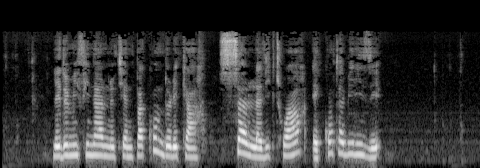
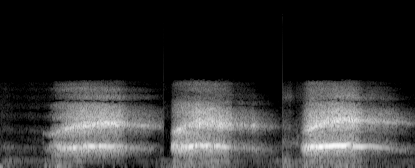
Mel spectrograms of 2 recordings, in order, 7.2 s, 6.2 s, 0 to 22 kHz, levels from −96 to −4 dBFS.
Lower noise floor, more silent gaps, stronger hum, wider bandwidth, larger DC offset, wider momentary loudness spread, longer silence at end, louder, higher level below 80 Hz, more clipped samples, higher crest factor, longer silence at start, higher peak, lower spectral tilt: about the same, -65 dBFS vs -62 dBFS; neither; neither; first, 11.5 kHz vs 3.6 kHz; neither; second, 8 LU vs 25 LU; first, 1.5 s vs 0.3 s; second, -20 LUFS vs -16 LUFS; second, -62 dBFS vs -56 dBFS; neither; about the same, 18 dB vs 18 dB; about the same, 0.8 s vs 0.8 s; about the same, -2 dBFS vs 0 dBFS; second, -4 dB/octave vs -9 dB/octave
